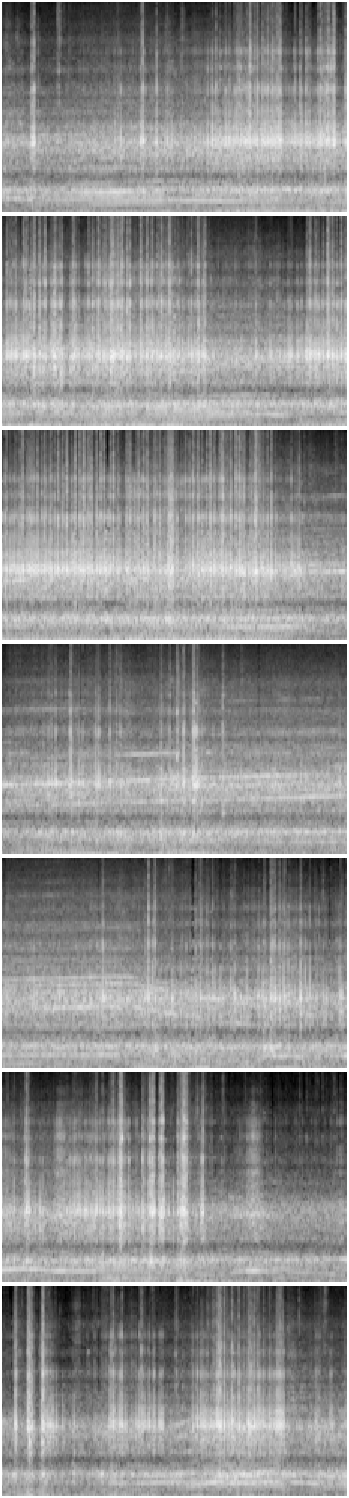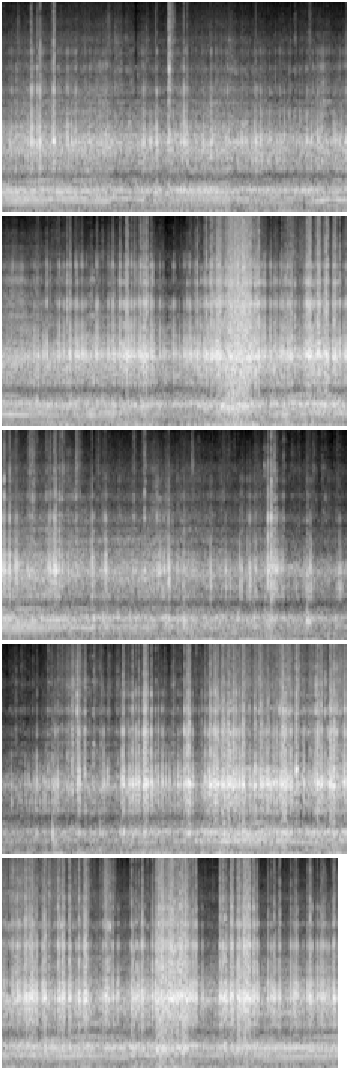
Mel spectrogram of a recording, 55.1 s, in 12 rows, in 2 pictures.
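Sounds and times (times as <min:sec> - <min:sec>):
rally car engine revving: 0:00.0 - 0:55.0
knocks and rattles: 0:19.7 - 0:55.0.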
